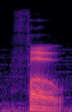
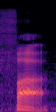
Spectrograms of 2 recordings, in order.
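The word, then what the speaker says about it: phở: pun involving the word foe fo sure foe ever fo true foe you etc but in reality the word is actually pronounced fa as in guys i've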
